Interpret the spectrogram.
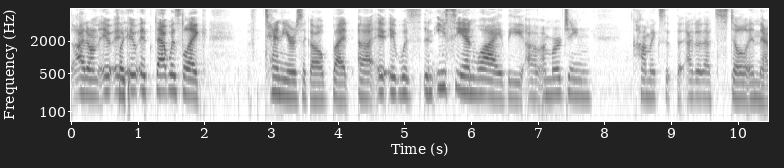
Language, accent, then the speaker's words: English; Philadelphia, Pennsylvania, United States; I'm from Philadelphia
